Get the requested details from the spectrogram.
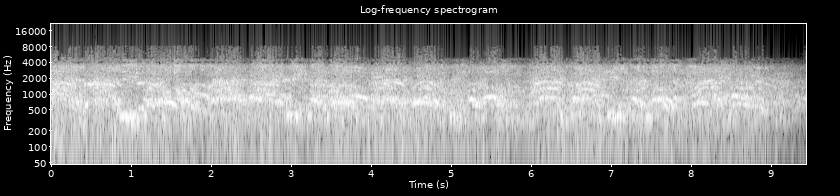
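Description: A crowd of women shouting together at a street protest, a loud, dense wall of overlapping voices with rising and falling cries that keeps going without a break.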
